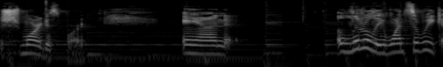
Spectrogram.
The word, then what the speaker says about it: smorgasbord: sure they're still there the swedish smorgas schmorge sport there's no sh but that's how you pronounce it smorgasbord and literally once a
